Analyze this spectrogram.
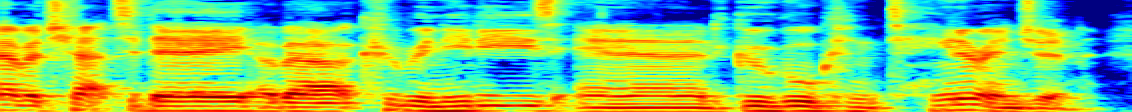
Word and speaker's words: Kubernetes: I met a Greek gentleman who said the actual Greek word is pronounced something like Koov-er-net-es, but, you know, it's something that was birthed on the west coast of the United States.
